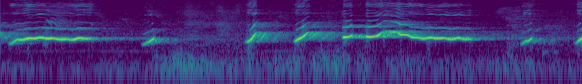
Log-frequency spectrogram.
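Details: Lar gibbon at Trotters World of Animals, swinging while singing: loud clear whoops that rise and hold steady, some sliding upward in quick steps, delivered in bursts with short pauses between phrases.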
